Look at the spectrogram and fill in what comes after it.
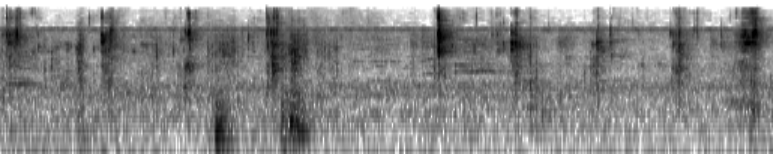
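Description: Close-up eating sounds: chewing and lip-smacking with scattered short wet clicks, as a fish head is eaten by hand.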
